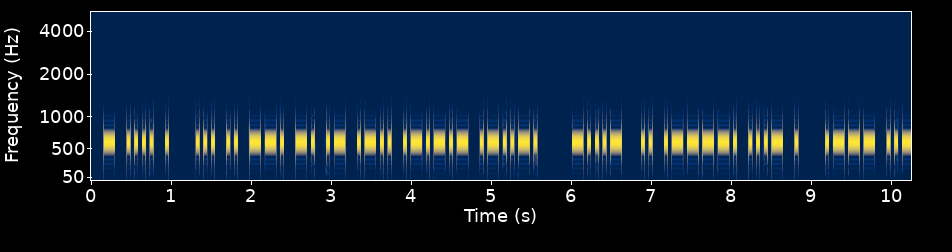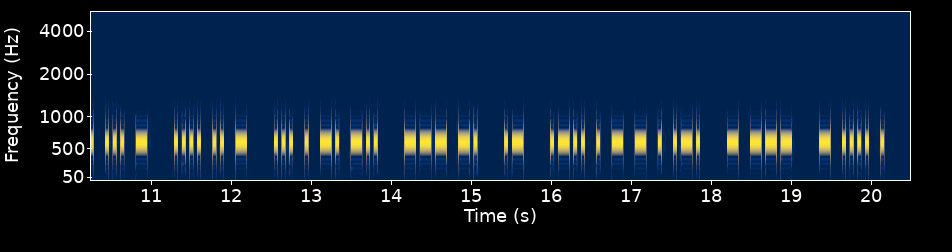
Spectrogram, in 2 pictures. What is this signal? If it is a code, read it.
Morse code, heard as a keyed tone, about 25 wpm, 600 Hz. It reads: THE SIGNAL." <BT> I'VE JUST HIT SEND ON A LETTER TO THE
